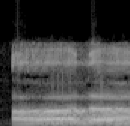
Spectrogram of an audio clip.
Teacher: میں آ میں مد بدل ہے، یہ 2 حرکات لمبا ہے، لا میں الف مدہ کے بعد حمزہ آنے کی وجہ سے مد متصل ہے، ہم اس کو 4 حرکات سے زیادہ لمبا کرتے ہیں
